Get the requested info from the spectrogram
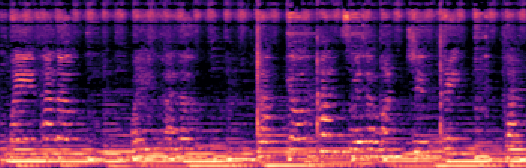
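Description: A children's song: singing over acoustic guitar, with steady low bass notes.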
